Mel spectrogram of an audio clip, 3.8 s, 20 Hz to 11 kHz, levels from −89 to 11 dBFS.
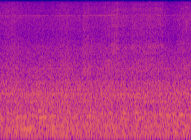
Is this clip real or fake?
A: real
